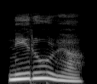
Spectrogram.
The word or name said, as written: ನಿರೂಟ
